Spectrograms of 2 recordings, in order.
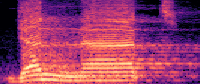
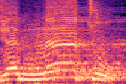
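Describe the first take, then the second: First: The word ends in a bare t. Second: The word ends with a vowel after t. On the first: The word ends the verse with a stop. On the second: The word is joined to the next word. "Kalau di sini jannatu"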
